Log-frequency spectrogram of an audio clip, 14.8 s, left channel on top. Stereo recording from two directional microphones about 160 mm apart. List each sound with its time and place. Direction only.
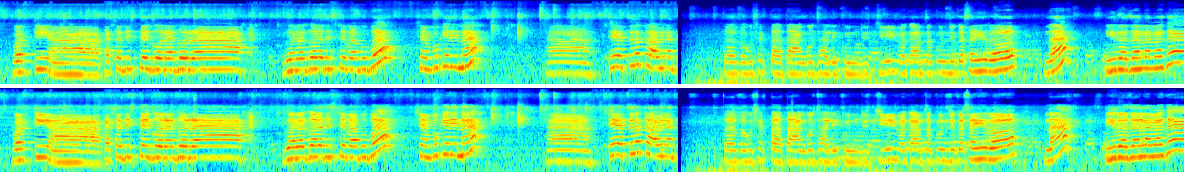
0.2 s a woman's voice: 5° left (ahead or behind)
